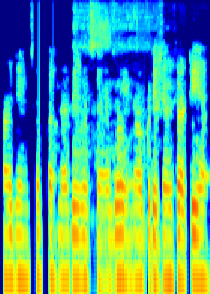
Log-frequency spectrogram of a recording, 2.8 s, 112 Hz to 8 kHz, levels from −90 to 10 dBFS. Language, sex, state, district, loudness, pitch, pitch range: Marathi, male, Maharashtra, Nagpur, -19 LUFS, 130 Hz, 130-135 Hz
